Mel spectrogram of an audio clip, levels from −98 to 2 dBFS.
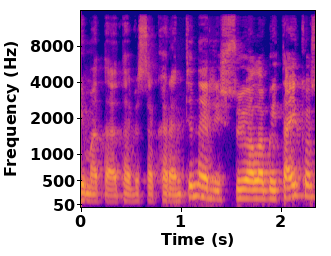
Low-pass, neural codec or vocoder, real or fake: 14.4 kHz; none; real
